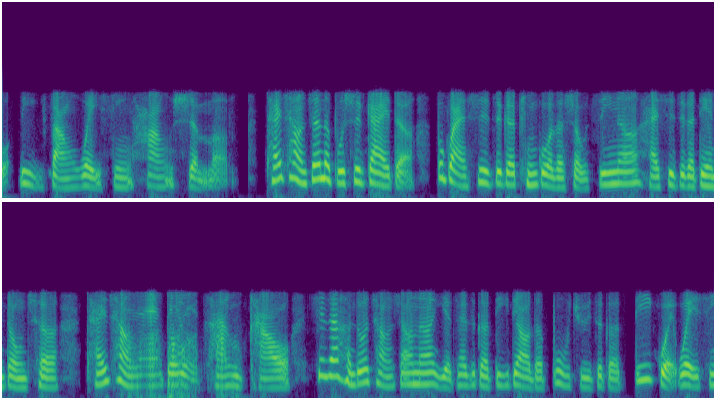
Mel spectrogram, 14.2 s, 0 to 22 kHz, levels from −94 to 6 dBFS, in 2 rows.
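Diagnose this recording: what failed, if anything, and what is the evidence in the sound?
A codec payload misread at the codec stage, 8.38 to 9.65 s: the speech is buried in harsh distortion because the decoder takes G.726 code words in the wrong bit order. A spectrogram shows dense noise smearing formants up to 3.6 kHz; the waveform turns jagged.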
